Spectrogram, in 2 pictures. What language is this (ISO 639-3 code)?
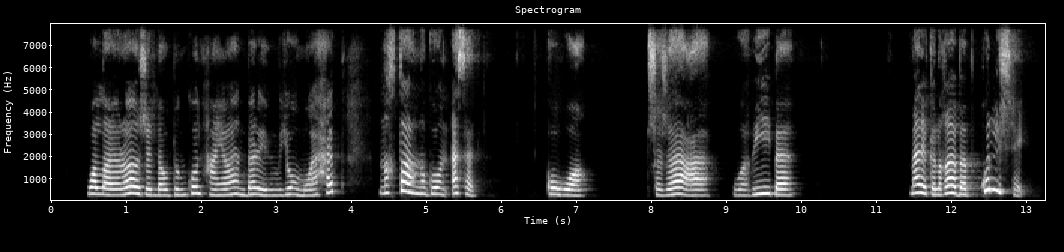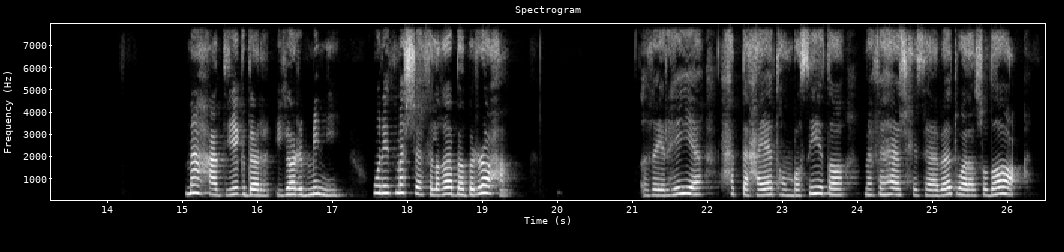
ayl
